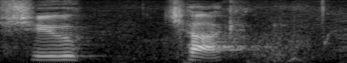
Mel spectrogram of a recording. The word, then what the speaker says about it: Shewchuk: advanced programming I'm shuuk my last name is pronounced Shu Chuck my email is Jrs cory.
